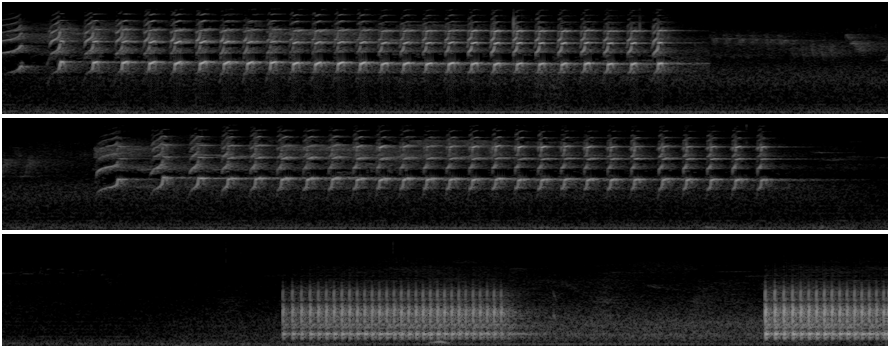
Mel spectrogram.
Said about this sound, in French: Donc, le pic noir est capable de faire plusieurs sortes de bruits différents. Oui, des cris, des chants, et puis il tambourine. On écoute ça?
